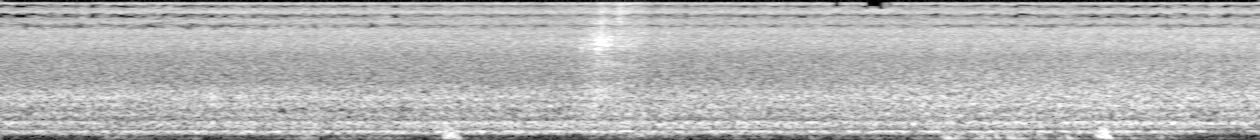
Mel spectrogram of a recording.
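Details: A huge honey bee swarm arriving, a dense, steady droning buzz that holds at an even level throughout, with a low hum and a few faint knocks in the background.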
